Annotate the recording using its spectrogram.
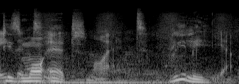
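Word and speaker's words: Moët: Is it Moet? So it is Moet, M-O-E-T. You say it is the Moet.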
